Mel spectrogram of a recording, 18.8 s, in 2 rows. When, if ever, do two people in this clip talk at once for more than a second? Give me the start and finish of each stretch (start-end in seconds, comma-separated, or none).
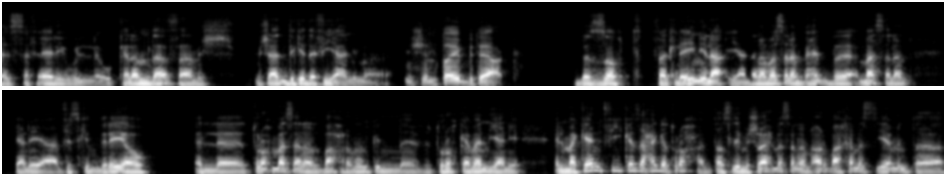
none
